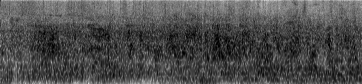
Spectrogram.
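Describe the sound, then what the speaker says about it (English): Fixed-wing display aircraft climbing into a wingover at the RAF Cosford airshow, its loud, steady engine roar filling the whole moment with broadband noise and no pause. "And the aircraft pulling up for the first of many what we call a dairy wing over."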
